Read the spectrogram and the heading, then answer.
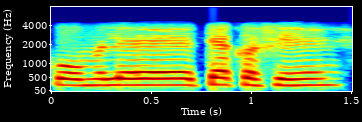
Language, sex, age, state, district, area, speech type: Goan Konkani, female, 45-60, Goa, Murmgao, rural, conversation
